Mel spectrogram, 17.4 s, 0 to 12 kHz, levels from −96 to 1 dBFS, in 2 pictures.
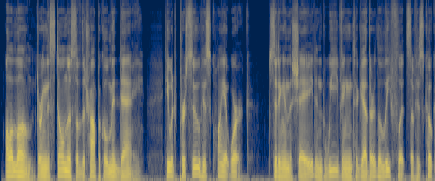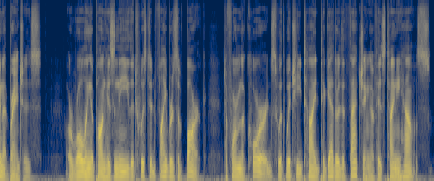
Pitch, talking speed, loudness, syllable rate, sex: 90 Hz, 185 wpm, -19 LUFS, 5.1 syllables/s, male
